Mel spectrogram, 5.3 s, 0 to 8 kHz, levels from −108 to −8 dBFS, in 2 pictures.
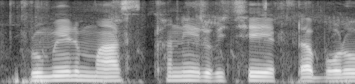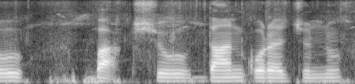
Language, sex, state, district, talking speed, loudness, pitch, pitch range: Bengali, male, West Bengal, Alipurduar, 100 wpm, -20 LUFS, 130 Hz, 120-140 Hz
